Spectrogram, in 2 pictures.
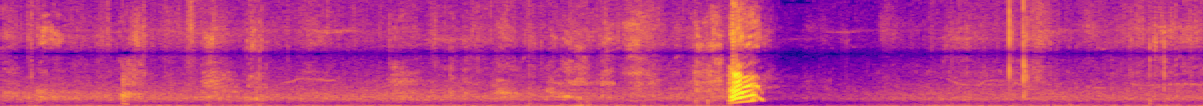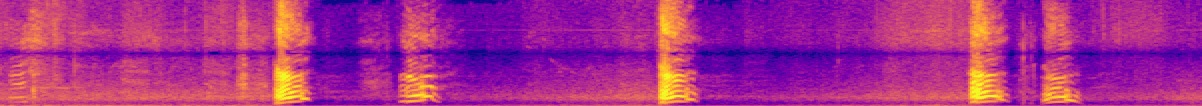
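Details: Two Cocker Spaniels fooling around in play, giving short, sharp yips and barks: six quick bursts spread over nine seconds, two of them paired close together, over a quiet low room hum.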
